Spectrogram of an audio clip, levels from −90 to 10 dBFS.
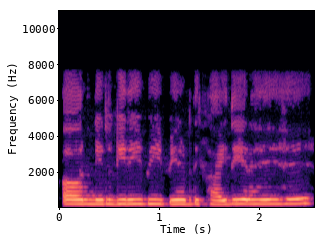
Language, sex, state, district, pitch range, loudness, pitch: Hindi, female, Chhattisgarh, Sarguja, 230-240 Hz, -15 LUFS, 230 Hz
